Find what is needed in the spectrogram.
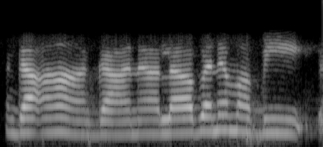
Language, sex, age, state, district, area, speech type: Sanskrit, female, 18-30, Kerala, Kollam, rural, conversation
